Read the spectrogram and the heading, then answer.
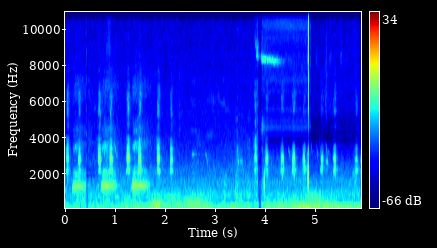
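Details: A female mallard quacks three quick nasal quacks about half a second apart, keeping her ducklings close and protecting them as a Canada goose approaches, then falls quiet under a steady high whine, a low hum and a sharp click.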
